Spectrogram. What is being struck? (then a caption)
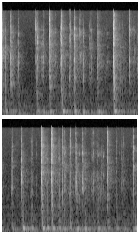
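Plastic computer keyboard. Fingertips with long natural nails type rapidly on a full-size black plastic computer keyboard with plastic keys and a hollow housing. The result is a fast, uneven stream of short, bright clicks and clacks over a steady low hum.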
